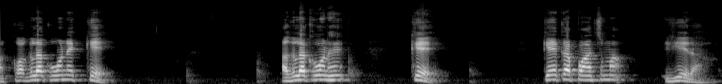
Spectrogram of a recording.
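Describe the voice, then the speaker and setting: A man's voice: high-pitched, fairly bright tone. A male Hindi grammar teacher giving a classroom lecture, explaining step by step, asking questions and answering them himself, and repeating key terms.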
